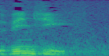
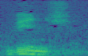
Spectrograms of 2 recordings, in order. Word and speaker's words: Vinge: Actually, I've never heard Werner Vinge's name pronounced, but I believe it's pronounced Vinge, not Vinge.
